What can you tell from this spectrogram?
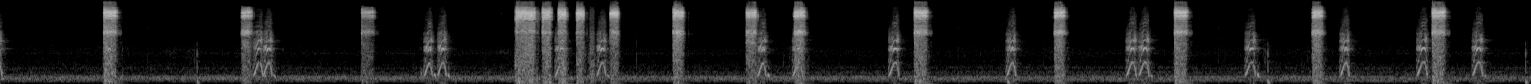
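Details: Forest flying lemur calls used for night luring: crisp, explosive hissy bursts at irregular gaps of about a second, a tight cluster of rapid bursts in the middle, faint low hum behind.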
